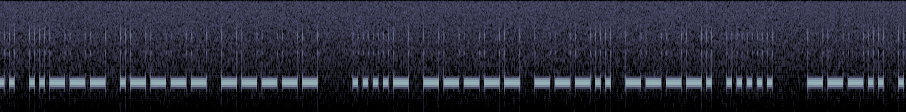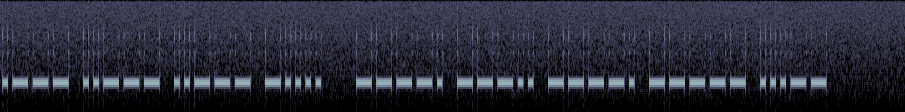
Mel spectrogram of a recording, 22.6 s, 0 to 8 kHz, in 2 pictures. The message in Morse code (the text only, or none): … 40895 82226 98903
